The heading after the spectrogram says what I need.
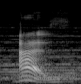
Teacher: although as is spelled with S, this letter sounds like Z, as. Pronouncing it with an S sound may cause some confusion because the word arse means something completely different.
